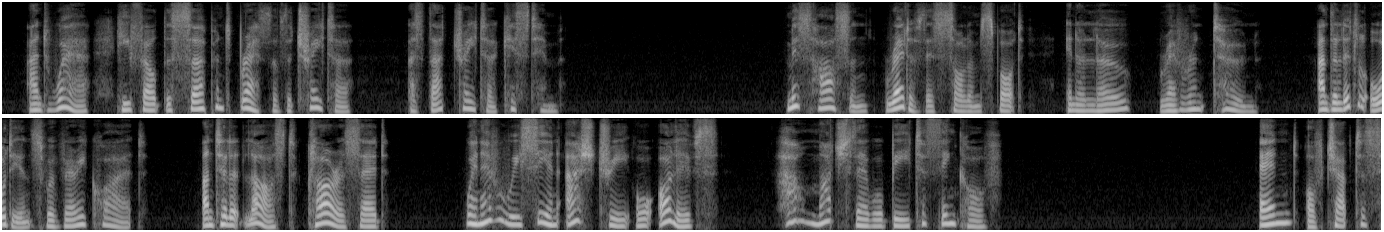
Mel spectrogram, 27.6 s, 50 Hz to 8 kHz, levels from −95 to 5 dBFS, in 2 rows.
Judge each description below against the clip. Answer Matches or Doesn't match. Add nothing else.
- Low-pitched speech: Doesn't match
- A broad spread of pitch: Matches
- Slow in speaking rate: Matches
